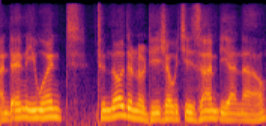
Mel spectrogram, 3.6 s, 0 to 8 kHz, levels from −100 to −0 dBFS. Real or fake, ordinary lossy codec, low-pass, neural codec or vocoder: fake; MP3, 48 kbps; 7.2 kHz; codec, 16 kHz, 0.7 kbps, FocalCodec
